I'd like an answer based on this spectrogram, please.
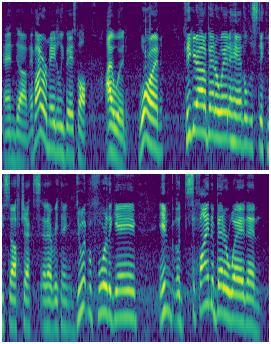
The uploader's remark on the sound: live from Pike and Rose in Rockville, MD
